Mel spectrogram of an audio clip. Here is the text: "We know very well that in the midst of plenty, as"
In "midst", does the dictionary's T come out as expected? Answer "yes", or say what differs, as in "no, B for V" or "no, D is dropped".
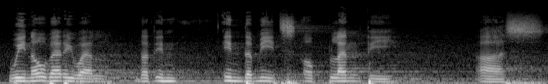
no, T is dropped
